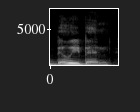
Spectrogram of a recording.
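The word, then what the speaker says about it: Bilibin: a man named ivan billy bin that last name is spelled b-i-l-i-b-i-n and he did the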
